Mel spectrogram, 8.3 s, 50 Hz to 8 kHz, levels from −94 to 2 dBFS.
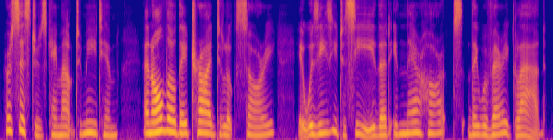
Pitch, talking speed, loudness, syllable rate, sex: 195 Hz, 195 wpm, -20 LUFS, 4.5 syllables/s, female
